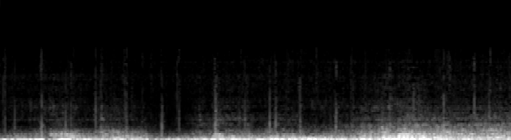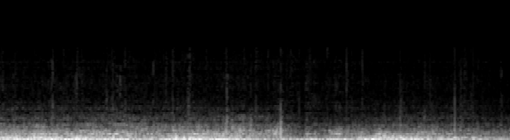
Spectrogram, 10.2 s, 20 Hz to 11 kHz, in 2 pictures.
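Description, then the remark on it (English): A good 30 feet of an island's cliff breaks away and crashes into the ocean: a loud, deep rumbling roar with churning, crackling debris that swells around the middle and keeps thundering to the end. “A good 30 feet of the island breaking off and crashing into the ocean.”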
